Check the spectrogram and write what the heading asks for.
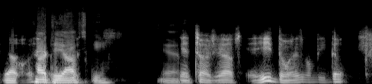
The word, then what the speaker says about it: Tartakovsky: The Russian name, I can't pronounce it. Stoyevsky. Yeah, it should be dope though if he's doing it. Tartakovsky.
